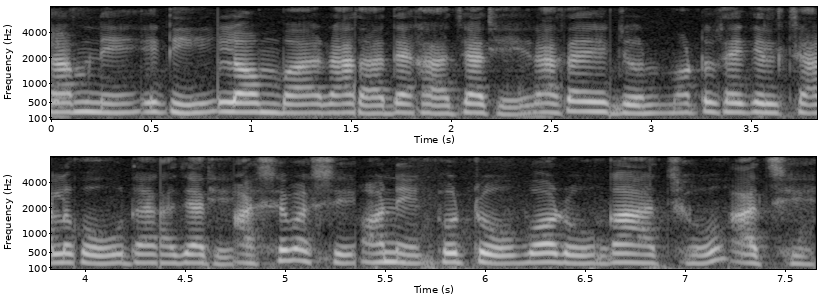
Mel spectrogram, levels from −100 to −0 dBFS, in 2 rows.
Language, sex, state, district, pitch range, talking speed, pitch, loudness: Bengali, female, West Bengal, Jalpaiguri, 220-240 Hz, 150 wpm, 230 Hz, -30 LUFS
